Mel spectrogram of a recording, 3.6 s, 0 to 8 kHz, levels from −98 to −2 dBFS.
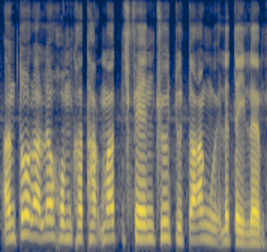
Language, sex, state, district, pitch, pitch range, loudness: Wancho, male, Arunachal Pradesh, Longding, 170 Hz, 155-180 Hz, -16 LUFS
